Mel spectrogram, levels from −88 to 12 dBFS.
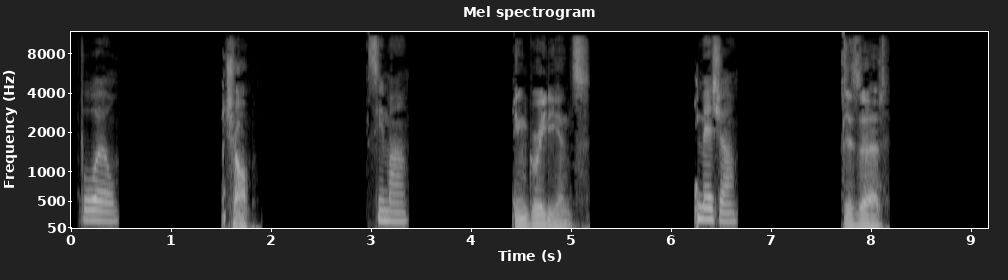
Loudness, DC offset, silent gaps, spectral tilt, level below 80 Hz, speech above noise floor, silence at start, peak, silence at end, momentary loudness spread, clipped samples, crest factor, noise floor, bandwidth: -25 LUFS; under 0.1%; 0.50-1.50 s, 1.91-2.94 s, 3.39-4.40 s, 5.20-6.23 s, 6.69-7.69 s; -4.5 dB/octave; -48 dBFS; over 66 dB; 0.1 s; -8 dBFS; 1 s; 16 LU; under 0.1%; 20 dB; under -90 dBFS; 12 kHz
